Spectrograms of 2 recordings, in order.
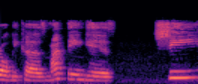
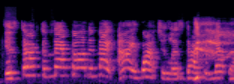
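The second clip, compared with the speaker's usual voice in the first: imitating her friend; 6 semitones higher than usual. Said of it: "my best friend since college".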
